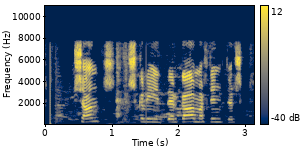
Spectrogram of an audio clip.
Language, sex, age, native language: Icelandic, male, 21, Icelandic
